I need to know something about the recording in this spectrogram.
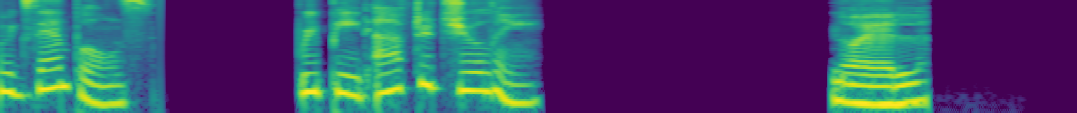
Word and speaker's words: Noël: They are used to give the vowel a separate pronunciation from the preceding vowel. Let's look at 2 examples. Repeat after Julie. Noël. Noël.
